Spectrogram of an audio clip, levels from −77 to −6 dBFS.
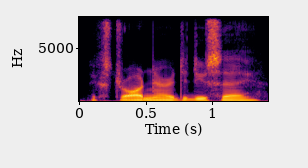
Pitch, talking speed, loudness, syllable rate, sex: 100 Hz, 170 wpm, -16 LUFS, 6.5 syllables/s, male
